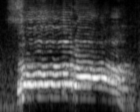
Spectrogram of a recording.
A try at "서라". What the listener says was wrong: 라 라 그렇게 그렇게 그 의미야. 미묘해. 그냥 서라 하면서 그냥 내려오는 것이 아니여. 무자비하게 하지 마. 소리를 섬세하게 해야지. 섬세하게 해야 돼.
